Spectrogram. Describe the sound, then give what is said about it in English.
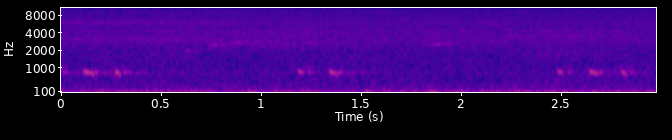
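A black-billed cuckoo sitting in the open calls in short clusters of soft, hollow cu-cu-cu notes, repeated at steady intervals over a constant low background rumble. “Okay, so we got a black-billed cuckoo. It's a black-billed cuckoo, and he's sitting in the open now.”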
